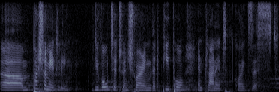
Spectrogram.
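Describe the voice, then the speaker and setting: A woman's voice: medium pitch, measured pace, in a large hall. A woman moderating a panel discussion, introducing guests enthusiastically.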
